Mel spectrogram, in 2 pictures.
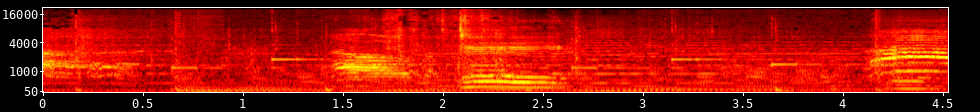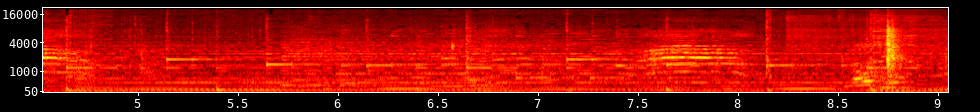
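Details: Domestic cat pulled alive from a large South Korean forest fire, its face burned and one leg melted, so it can hardly see or move. Three plaintive, wavering meows come several seconds apart, with background music and faint speech.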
